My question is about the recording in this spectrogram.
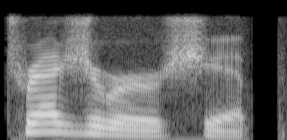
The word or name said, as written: treasurership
